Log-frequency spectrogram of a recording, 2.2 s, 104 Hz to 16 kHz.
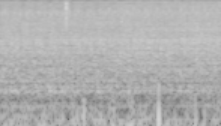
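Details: Audi A4 1.8L engine with all fuel injectors reconnected after coil pack misfire test; steady even idle, smooth exhaust note without bumbles or skipped beats; firing properly on all cylinders, normal idle.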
